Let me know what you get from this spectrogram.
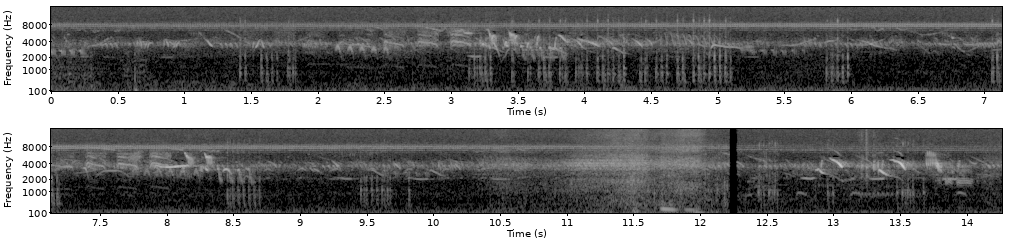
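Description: Wild birds calling: many short, high chirps and whistles, with a few louder calls near the end, over a faint low rumble.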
